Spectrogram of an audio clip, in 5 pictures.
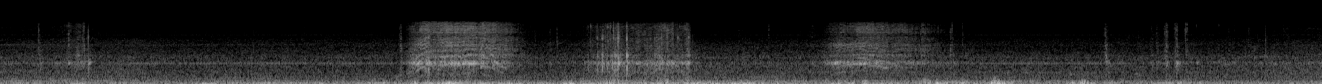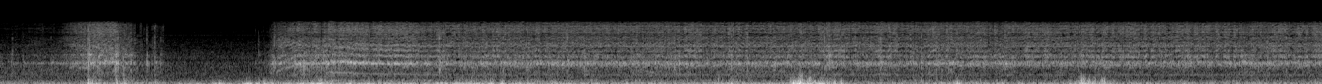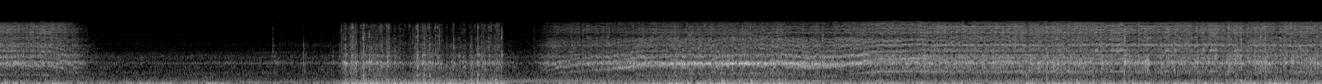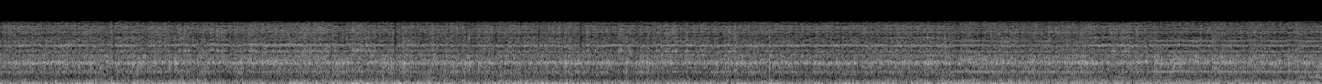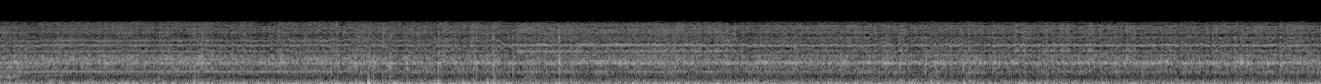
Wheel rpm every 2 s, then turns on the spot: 10, 0, 40, 20, 30, 10, 10, 0, 100, 120, 120, 120, 120, 90, 10, 30, 80, 120, 160, 160, 160, 160, 160, 150, 160, 150, 150, 160, 160, 160, 160, 160, 160.
6-8 28-32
